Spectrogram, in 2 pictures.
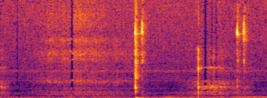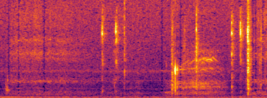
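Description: Near silence: faint room tone with a low knock about two seconds in, then a handful of faint scattered clicks.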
